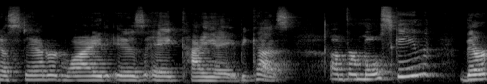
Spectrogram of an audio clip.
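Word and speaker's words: cahier: c a h i e r that is pronounced Cay like yippy Cay um I learned that because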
